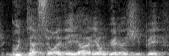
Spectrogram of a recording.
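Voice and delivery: ordinary delivery

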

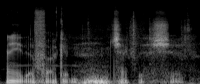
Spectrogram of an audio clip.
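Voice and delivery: fast, soft muttering; muttered aside. Real, not acted. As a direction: grumble it under your breath.

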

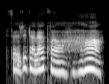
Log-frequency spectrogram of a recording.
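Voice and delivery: ordinary talk

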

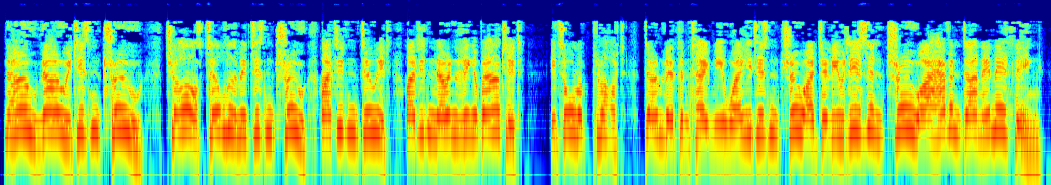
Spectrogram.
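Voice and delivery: loud, very high panicked protest; hysterical screaming. A narrator's reading. Brenda going to pieces on arrest, screaming hysterically. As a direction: scream the denial, pleading and frantic. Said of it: "She screamed, she clung to me, she cried out".

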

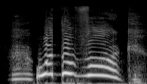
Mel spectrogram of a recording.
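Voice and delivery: high, slow stretched what the fuck; shrill disbelief. Real, not acted. Gamer squealing in shock at the crash.

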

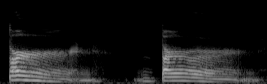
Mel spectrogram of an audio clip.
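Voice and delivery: BURN drawn out, low and falling; careful word model. Shown as a demonstration. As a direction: stretch BURN so the middle sound is heard. Teacher models test word for listening.

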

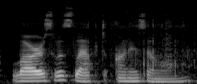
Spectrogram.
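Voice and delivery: plain reading voice

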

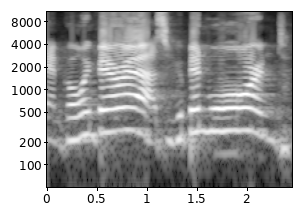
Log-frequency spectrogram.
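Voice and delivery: loud, slow proclamation; dad proudly announcing he's going bare ass; father's announcement. Retold or imitated. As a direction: announce it like a town crier.

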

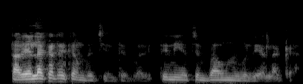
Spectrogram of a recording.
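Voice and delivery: ordinary talk

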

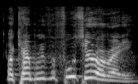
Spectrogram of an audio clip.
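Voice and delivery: fast, loud whiny mockery; mock Ken griping the food came too quickly. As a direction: rattle off a snotty complaint. Mocking Ken at Applebee's.

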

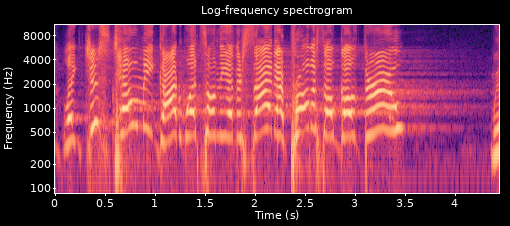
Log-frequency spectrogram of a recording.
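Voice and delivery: high, urgent put-on bargaining; mock pleading. Believer bargaining with God at the door, mock pleading. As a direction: plead and promise in a hammed-up way.

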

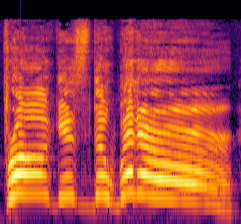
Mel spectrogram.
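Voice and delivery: excited cry. A narrator's reading. Cow and sisters cry out that Frog wins, excited. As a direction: shout the winner with delight. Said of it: "they cried".

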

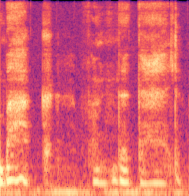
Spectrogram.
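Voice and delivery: hushed eerie whisper; spooky whisper. Acted. Teacher whispering about the returning dead, spooky whisper. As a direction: whisper it like a ghost story.

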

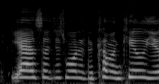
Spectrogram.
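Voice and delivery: normal talking voice

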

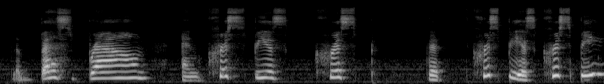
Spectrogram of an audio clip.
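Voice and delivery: high, slow, proud bragging; self-admiring storybook cookie; boastful cookie. A narrator's reading. Boastful cookie praises itself.

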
